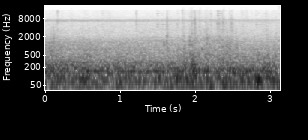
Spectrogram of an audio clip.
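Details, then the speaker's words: 2005 Dodge Ram 1500 4x4 driving after swapping in a salvage-yard 2003 rear axle for the old one that was noisy on throttle, pinion suspected. Steady low road rumble, no whine or howl rising with speed. Normal differential operation. "so sounds much better this is great this is awesome man"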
